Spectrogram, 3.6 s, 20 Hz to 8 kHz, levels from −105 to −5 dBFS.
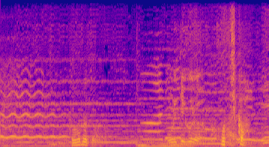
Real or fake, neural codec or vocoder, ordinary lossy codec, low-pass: real; none; Opus, 16 kbps; 7.2 kHz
